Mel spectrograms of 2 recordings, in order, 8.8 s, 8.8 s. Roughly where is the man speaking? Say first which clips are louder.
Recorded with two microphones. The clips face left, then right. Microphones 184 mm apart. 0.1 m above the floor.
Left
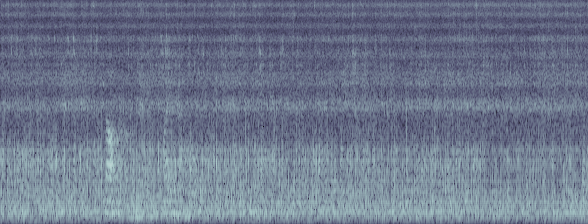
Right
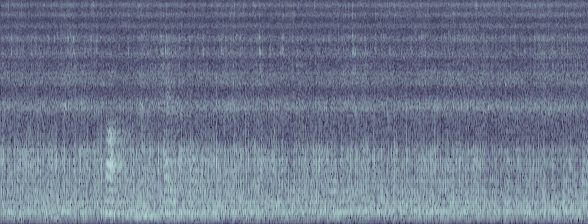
Even; centre.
